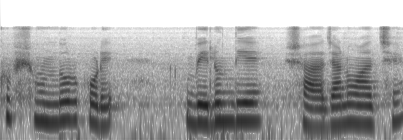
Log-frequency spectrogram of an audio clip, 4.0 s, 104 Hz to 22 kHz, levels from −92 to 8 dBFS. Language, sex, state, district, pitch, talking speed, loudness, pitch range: Bengali, female, West Bengal, Paschim Medinipur, 205 Hz, 120 wpm, -15 LUFS, 185-215 Hz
